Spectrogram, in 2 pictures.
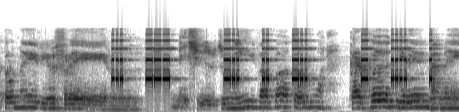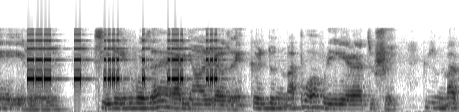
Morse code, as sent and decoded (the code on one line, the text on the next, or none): ... --- / -.. .. -.. / - .... . / --- - .... . .-. ...
SO DID THE OTHERS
